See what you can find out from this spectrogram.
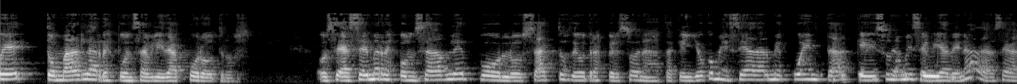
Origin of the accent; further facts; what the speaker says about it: Panama; Yo soy de Latinoamérica, soy de Panamá, entonces para nosotros como que es muy normal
